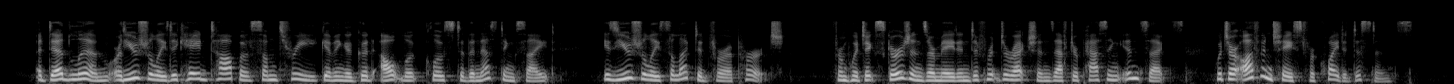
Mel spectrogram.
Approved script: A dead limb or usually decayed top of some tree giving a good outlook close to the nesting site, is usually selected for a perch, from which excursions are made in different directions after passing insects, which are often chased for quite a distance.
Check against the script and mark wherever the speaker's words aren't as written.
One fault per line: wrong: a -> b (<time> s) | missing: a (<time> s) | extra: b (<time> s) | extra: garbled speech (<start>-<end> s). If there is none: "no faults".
no faults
